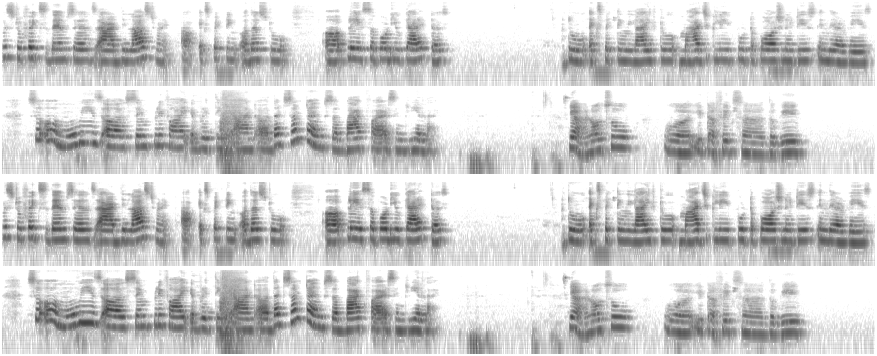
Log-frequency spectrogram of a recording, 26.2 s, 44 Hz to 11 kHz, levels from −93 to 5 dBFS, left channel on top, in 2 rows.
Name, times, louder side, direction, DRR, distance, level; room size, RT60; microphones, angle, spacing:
voice 1, 0.0-2.8 3.2-4.2 4.8-6.6 8.5-13.0 13.5-19.5, right 5 dB, 60° right, 0.4 m, -32 dB
voice 2, 21.6-22.5 23.0-25.0, equal, 15° left, 0.5 m, -37 dB
2.9 x 2.0 x 3.7 m
head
